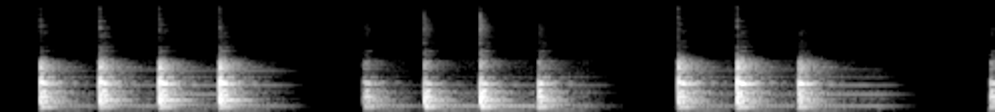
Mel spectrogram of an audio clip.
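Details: Guitar fret ends tapped with a screwdriver give sharp, ringing taps in quick groups; a probably high fret whose end has lifted loose, with the fret end on the other side also loose.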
